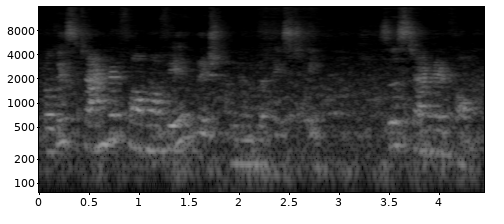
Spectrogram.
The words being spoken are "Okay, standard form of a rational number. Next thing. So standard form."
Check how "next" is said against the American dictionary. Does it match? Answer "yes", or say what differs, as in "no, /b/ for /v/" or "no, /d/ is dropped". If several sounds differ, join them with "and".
no, /k/ is dropped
